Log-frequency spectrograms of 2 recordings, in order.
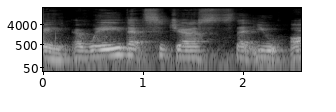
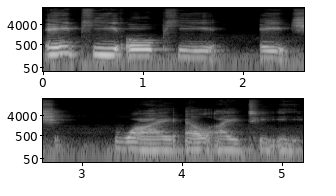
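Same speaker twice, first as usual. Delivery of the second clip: "apophyllite" spelled out slowly, letter by letter. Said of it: "It's written in the description below".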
